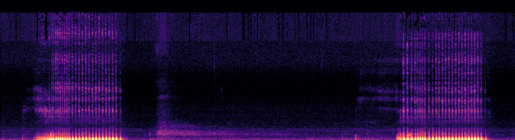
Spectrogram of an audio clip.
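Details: Sleeping Boston Terrier snores twice, each snore a buzzy, rapidly pulsing rattle over a second long, with a soft airy out-breath and quiet room between them.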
